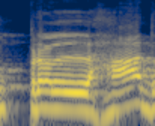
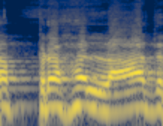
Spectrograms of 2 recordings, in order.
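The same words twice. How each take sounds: First: प्रल्हाद with ल sounded before ह; wrong-spelling reading प्रल्हाद, pral then haad. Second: PRAHLAD with प्रहलाद said slowly, ह sounded before ल; slow, careful प्रहलाद, pra-ha-laad. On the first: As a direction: say pral-haad, the two letters swapped. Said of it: "ये तो प्रल्हाद हो जाएगा". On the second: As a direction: sound the ह first, then a long ला in प्रहलाद. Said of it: "पहले ह आएगा और फिर इसमें ल लगा रहेगा". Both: Shown as a demonstration.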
